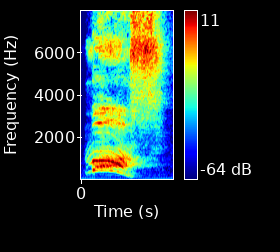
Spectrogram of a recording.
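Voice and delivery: high hollered name. Acted. Bert hollering after the deserting Moss, high yell. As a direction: yell after a fleeing man. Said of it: "Bert hollered after him".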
